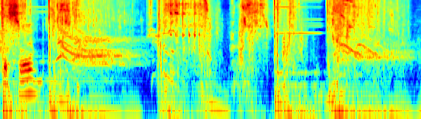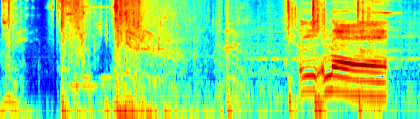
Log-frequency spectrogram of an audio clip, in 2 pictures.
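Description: Heavy blows land with loud, sharp thuds.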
